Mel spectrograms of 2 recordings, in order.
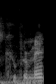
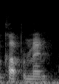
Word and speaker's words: Kupperman: I would say so did we learned years ago was Cooperman and we were saying it wrong however Ken Jennings best-selling author of Brainiac all the answers Michael Kupperman it's a graphic memoir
